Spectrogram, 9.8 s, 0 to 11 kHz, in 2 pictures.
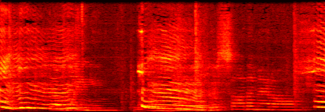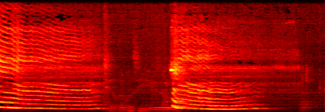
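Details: A 10-year-old female Curly-Coated Retriever howls along to the song "Till There Was You" in long, wavering, musical notes that rise and slide down, part of her nightly singing.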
